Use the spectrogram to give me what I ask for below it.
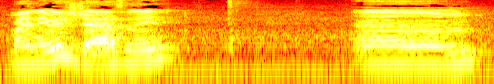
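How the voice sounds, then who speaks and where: A woman's voice: fairly low pitch, slow pace. A young woman from Houston talks in a laid-back, candid way with easy laughs. Her voice rings in a roomy space with a faint hum of ambience behind her. She sounds like a college sophomore chatting with a friend on camera. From Houston, Texas. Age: young adult. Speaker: vlogger. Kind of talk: casual chat.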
